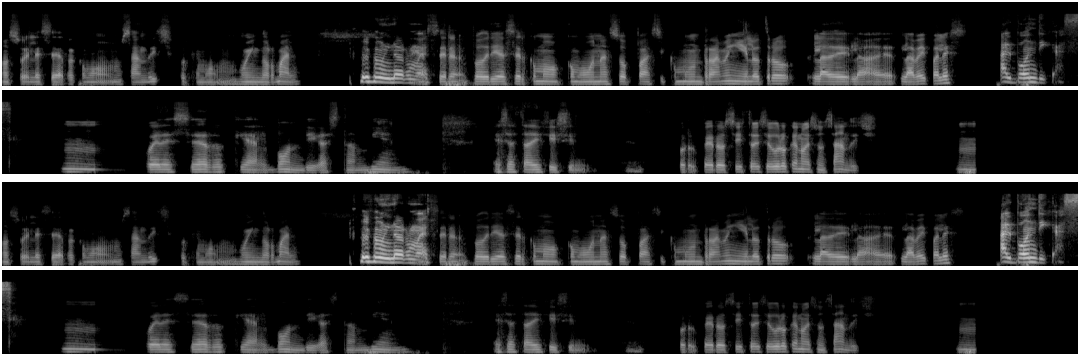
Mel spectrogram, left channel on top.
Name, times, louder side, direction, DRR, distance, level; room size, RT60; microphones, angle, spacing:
voice 1, 0.0-3.7 4.1-9.6 11.4-11.8 12.2-14.8 15.2-16.6 17.0-17.2 17.5-19.5 20.3-20.5, left 3 dB, 60° left, 2.3 m, -32 dB
voice 2, 3.6-4.3 10.0-10.8, right 4 dB, 35° right, 0.5 m, -21 dB
head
